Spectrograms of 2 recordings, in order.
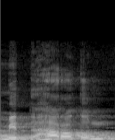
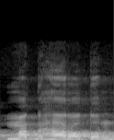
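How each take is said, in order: First: The first vowel is an 'i' sound. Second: The first vowel is an 'a' sound. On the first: "wa kasriha" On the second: "bi fathil mimi"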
